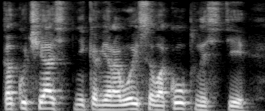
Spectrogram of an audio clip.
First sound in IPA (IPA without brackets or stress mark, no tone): k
